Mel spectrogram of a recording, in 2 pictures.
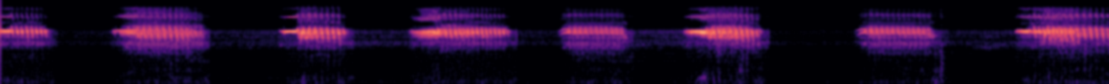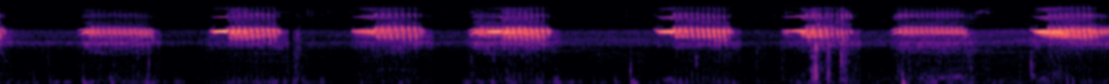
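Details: Steady series of short hissing rasps from young bulbuls, about sixteen evenly spaced bursts in a quiet setting.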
